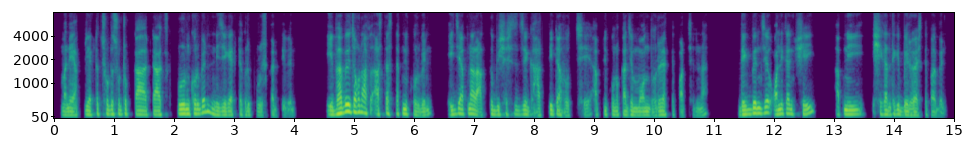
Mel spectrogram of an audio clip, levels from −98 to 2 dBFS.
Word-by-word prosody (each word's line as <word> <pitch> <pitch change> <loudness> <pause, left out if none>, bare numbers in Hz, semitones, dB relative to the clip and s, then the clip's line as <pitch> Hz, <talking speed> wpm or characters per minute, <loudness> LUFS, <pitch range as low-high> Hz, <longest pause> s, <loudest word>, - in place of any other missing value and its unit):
মানে 100 0 0
আপনি 115 - -9
একটা 110 - -5
ছোট, 125 -2 -1
ছোট 125 -2 -3 0.2
কা 115 - +3 0.2
task 110 0 0
পূরণ 130 +1 +6
করবেন, 135 +7 +3 0.2
নিজেকে 100 0 0
একটা - - -10
করে 105 -2 -4
পুরস্কার 95 -2 -9
দিবেন। - - -11 0.6
এভাবে 140 - +7
যখন 180 0 +6
আ - - +3 0.2
আস্তে, 115 +5 -6
আস্তে - - -13
আপনি 130 0 +3
করবেন, 95 -1 -3 0.4
এই - - +3
যে - - +3
আপনার 130 -1 +2
আত্মবিশ্বাসের 110 +2 -5
যে 120 - +2
ঘাটতিটা 115 -2 -2
হচ্ছে, 90 - -11 0.2
আপনি - - -7
কোন 110 -2 -2
কাজে 105 0 -2
মন 100 0 0
ধরে 100 +3 -4
রাখতে 105 - -7
পারছেন - - -11
না। - - -8 0.6
দেখবেন 125 +6 +6
যে 165 - +5
অনেকাংশেই 130 +1 +1 0.5
আপনি 120 -2 +3 0.5
সেখান 115 -1 -1
থেকে 120 +1 0
বের 100 - +2
হয়ে 95 -1 0
আসতে - - -14
পারবেন। - - -8
115 Hz, 185 wpm, -22 LUFS, 105-130 Hz, 0.6 s, এভাবে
